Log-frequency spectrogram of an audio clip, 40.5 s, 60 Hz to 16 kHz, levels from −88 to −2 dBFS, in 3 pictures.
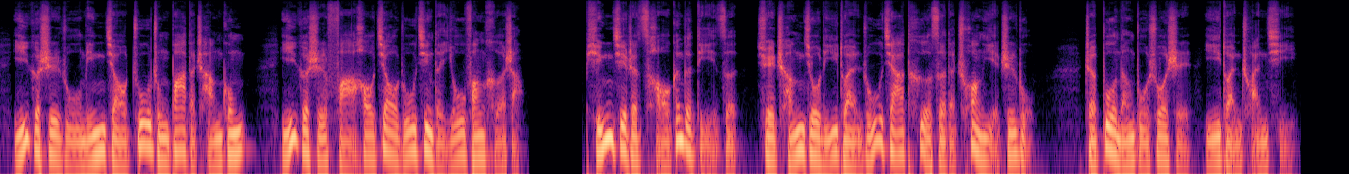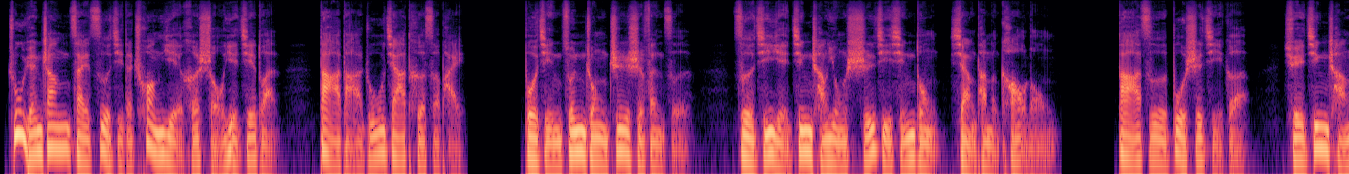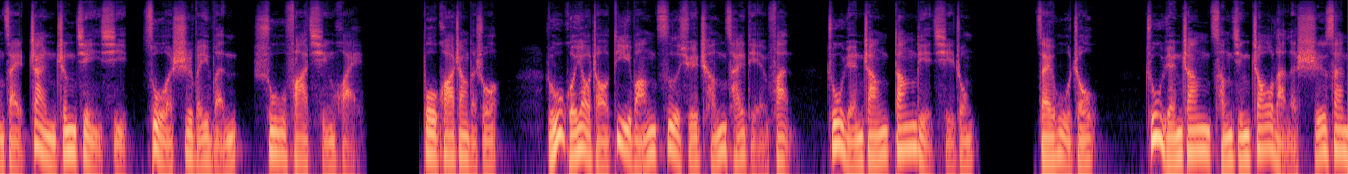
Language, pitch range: Chinese, 85-120 Hz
